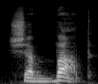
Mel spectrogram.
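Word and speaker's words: שבת: But I'm pronouncing B double, like I'm doubling the B just like as in English. Sabbath, Sabbath. But two B's are there. Similarly, we pronounce in Hebrew Shabbat because of the Dagesh.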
